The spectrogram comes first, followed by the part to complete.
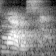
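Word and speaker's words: MRSA: Mars que es Mars se pronuncia Mars pero se escribe m RS meilin resistance estafilococus aus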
